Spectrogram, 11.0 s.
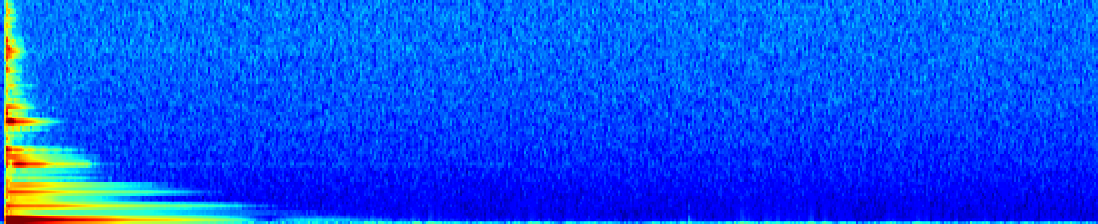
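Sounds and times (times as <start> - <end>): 
guitar B3 note on B string played fortissimo: 0.0 - 1.4.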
